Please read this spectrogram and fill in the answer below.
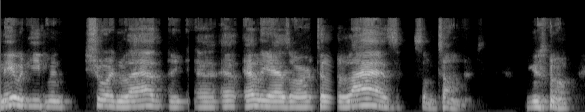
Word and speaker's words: Eleazar: Hebrew so for instance the priest named Eleazar they pronounced it as Lazarus Lazarus so when you see Lazarus that is the Galilean slurring of of of a of proper Hebrew proper Aramaic I mean they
